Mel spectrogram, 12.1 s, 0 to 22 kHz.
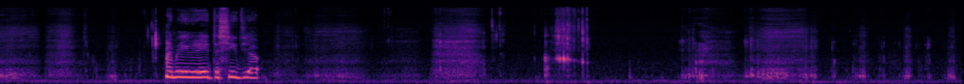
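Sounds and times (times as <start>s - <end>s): chewing and crunching: 1.0s - 2.1s, 6.2s - 7.4s, 8.5s - 12.0s.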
